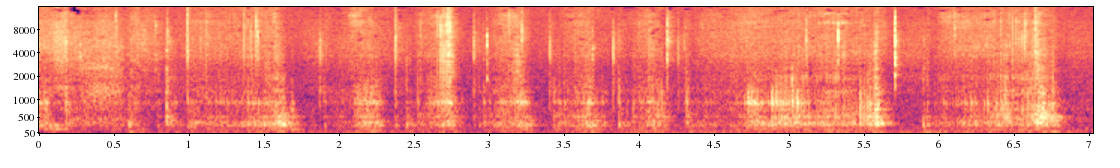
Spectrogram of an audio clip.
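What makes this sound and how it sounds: Long nails scratch and tap along the shaft and toe of a single hollow, empty black natural rubber boot standing upright on a table. The result is a run of dry, rasping rubs and scrapes broken by soft midrange taps that die away at once with no ring.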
